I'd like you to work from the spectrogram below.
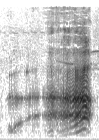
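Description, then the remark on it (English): A voice imitates a frog's loud croak echoing over the water of a swamp: a drawn-out, gargling, throaty sound lasting about two seconds, starting low and swelling louder with a rising, rattling pitch before cutting off. “Frog's loud croak echoed over the water.”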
